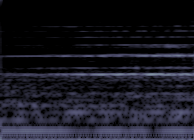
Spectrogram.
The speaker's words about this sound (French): Ici, dans une clairière où coule une rivière, le grand loup s'avance seul. Il songe un temps, puis il pousse un hurlement long et lugubre avant de partir.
